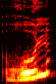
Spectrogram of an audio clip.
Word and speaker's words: rôle: N'oubliez pas l'accent circonflexe sur le O de rôle. Écoutez la différence. Rôle avec accent circonflexe, rôle sans accent circonflexe. Rôle, rôle, rôle, rôle. L'accent circonflexe va changer la prononciation du O.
